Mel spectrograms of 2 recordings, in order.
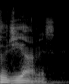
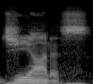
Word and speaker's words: Giannis: So I can't help but notice you're putting that hard G on Giannis. – Yeah. – You know, the Greeks, they pronounce it Giannis.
